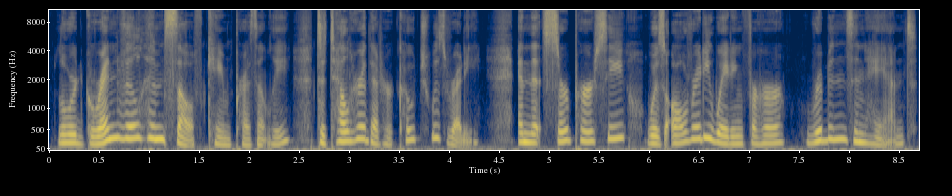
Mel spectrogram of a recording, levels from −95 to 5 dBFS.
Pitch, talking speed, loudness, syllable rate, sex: 210 Hz, 165 wpm, -18 LUFS, 4.8 syllables/s, female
